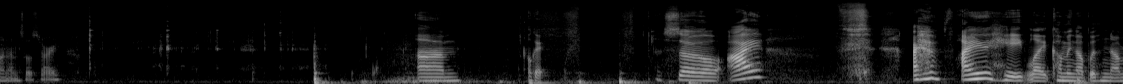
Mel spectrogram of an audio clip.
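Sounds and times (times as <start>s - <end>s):
speech: 0.0s - 1.0s, 4.2s - 4.7s, 5.3s - 5.9s, 6.6s - 7.8s, 8.4s - 11.2s
person sipping coffee: 0.9s - 4.4s.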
